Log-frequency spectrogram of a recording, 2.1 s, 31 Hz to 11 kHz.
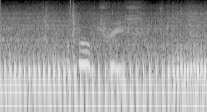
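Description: A 2023 Beta dirt bike engine runs in second gear, a loud, close, rapid pulsing thrum that holds steady while a rider talks over it.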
